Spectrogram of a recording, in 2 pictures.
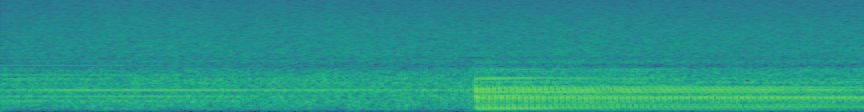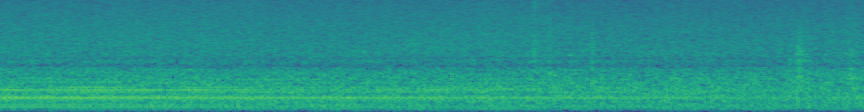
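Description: Piano chord from before still dying away, then a fuller chord with low bass notes struck about two and a half seconds in, left to ring and slowly fade.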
